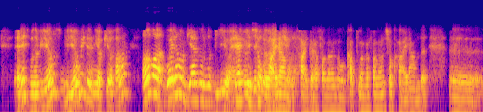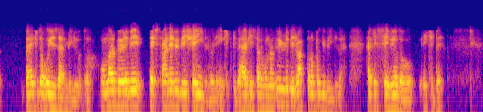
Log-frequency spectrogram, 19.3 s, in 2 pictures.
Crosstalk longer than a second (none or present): present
